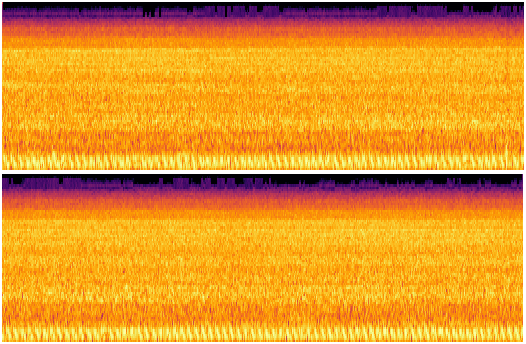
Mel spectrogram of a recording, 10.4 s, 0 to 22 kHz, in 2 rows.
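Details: 1973 Chevrolet Malibu parts car started after years sitting, points checked, fresh gas; deep loping idle popping as cylinders drop out, a cylinder or two still not firing as it warms and cleans up; engine misfire.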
